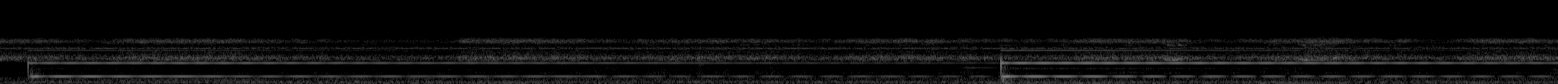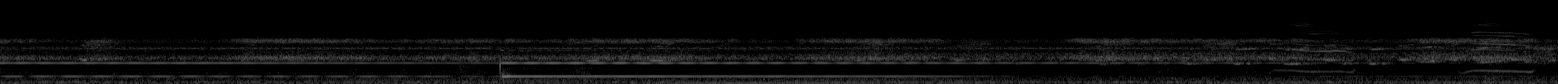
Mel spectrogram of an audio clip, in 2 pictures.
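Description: A bell struck three times, about ten seconds apart. Each stroke rings on with a low tone and a higher overtone, the low tone wavering slightly as it slowly fades, marking the start of a meditation session.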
